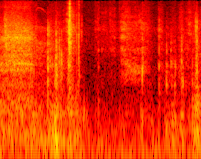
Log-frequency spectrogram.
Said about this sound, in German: Es raschelt.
